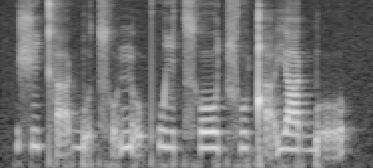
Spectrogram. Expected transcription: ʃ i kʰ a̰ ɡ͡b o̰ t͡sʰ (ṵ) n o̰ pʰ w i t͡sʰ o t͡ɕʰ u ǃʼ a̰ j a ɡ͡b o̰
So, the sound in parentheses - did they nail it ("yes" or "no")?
no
